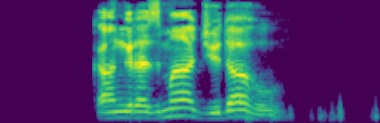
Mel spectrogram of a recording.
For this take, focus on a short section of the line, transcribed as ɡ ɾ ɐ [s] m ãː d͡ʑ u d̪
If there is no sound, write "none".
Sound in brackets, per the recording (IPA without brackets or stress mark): z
